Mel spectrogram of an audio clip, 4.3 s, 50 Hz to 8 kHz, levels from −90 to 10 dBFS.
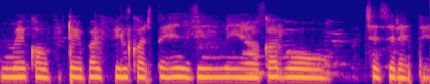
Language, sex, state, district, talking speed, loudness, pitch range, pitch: Hindi, female, Chhattisgarh, Bilaspur, 180 wpm, -13 LUFS, 230-245 Hz, 240 Hz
